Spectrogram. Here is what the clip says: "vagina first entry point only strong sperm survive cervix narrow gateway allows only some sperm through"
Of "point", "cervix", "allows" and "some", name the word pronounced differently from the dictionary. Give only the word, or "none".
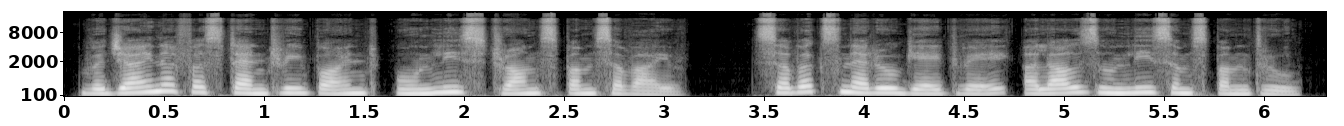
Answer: cervix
